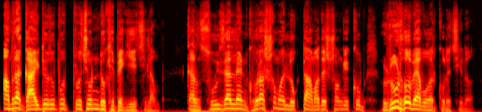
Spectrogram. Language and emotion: Bengali, angry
